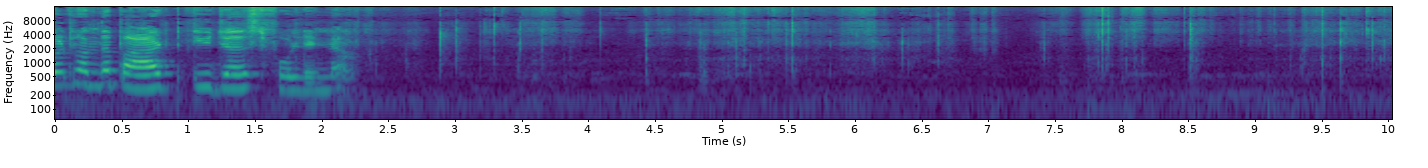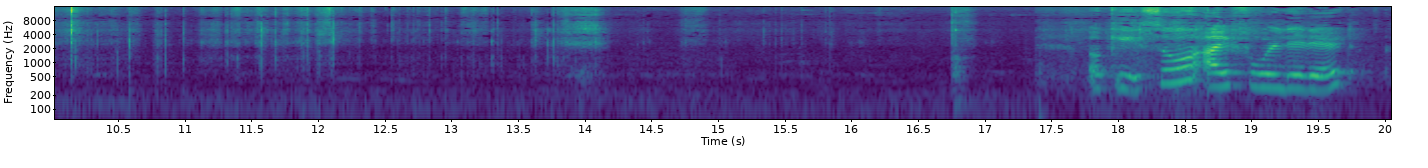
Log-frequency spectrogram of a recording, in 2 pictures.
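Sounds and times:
paper being folded and creased: 1.0s - 16.3s.

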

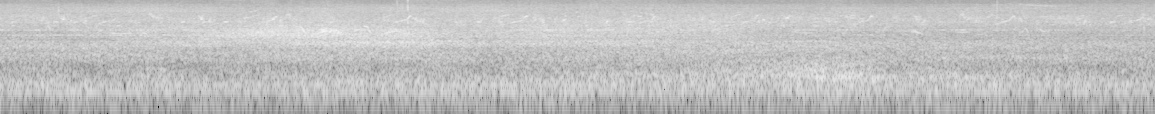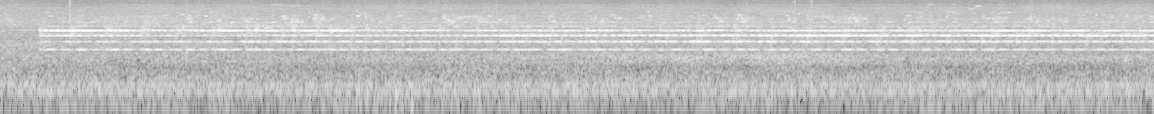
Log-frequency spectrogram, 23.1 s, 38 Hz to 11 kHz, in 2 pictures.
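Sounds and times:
low hum: 11.8s - 23.0s
locomotive whistle: 12.0s - 23.0s.

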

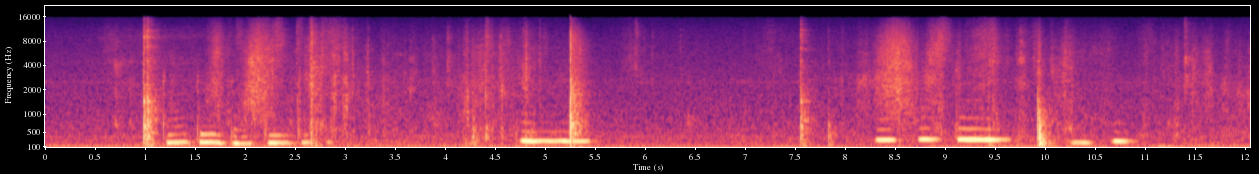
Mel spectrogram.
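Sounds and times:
person humming: 1.2s - 3.0s, 4.7s - 5.6s, 8.2s - 11.1s.

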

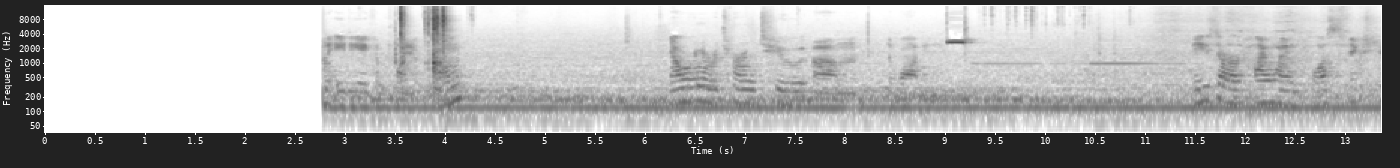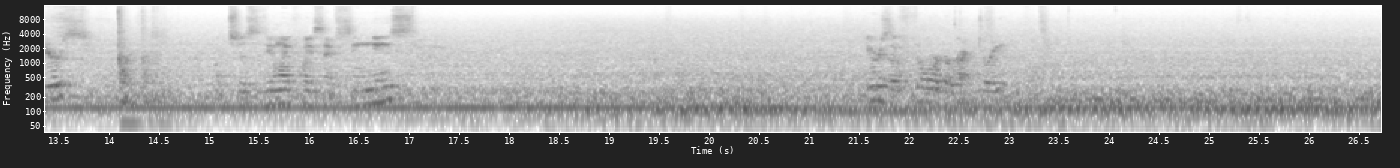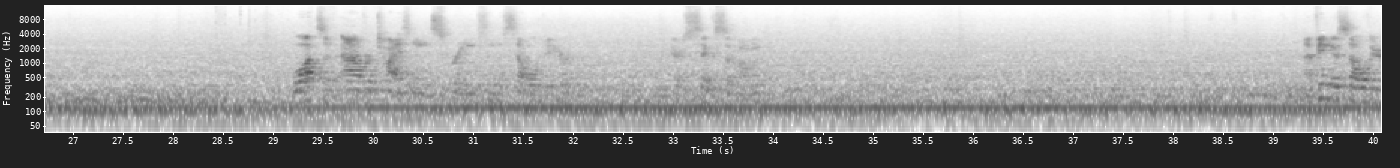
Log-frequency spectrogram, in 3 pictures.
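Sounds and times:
ventilation fan hum: 2.8s - 40.0s
elevator button beep: 9.0s - 11.2s.

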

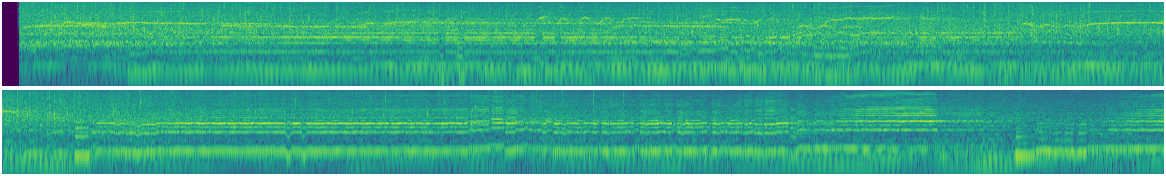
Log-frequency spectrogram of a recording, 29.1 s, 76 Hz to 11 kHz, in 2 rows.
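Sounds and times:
held drone notes: 1.0s - 29.0s
ornamented high melody: 1.0s - 29.0s.

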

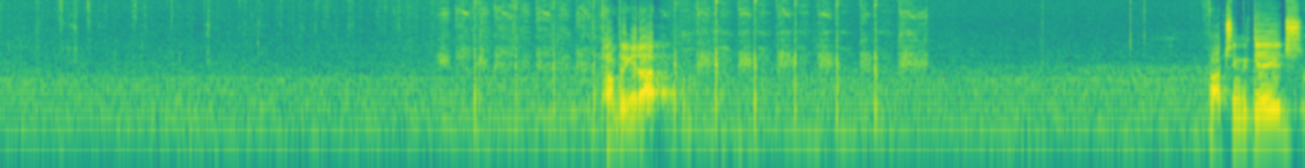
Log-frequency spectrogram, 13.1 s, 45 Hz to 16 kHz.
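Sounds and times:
blood pressure cuff rustling: 2.1s - 9.3s.

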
